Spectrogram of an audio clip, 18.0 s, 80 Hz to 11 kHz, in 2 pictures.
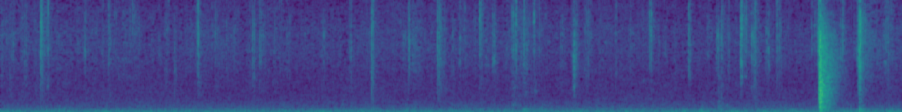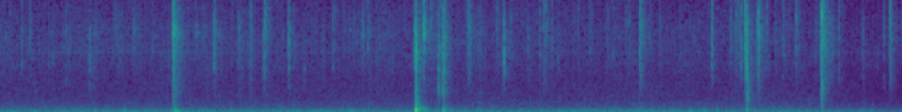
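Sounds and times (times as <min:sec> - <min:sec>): wood fire crackling: 0:00.0 - 0:18.0
fire popping: 0:02.6 - 0:18.0.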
